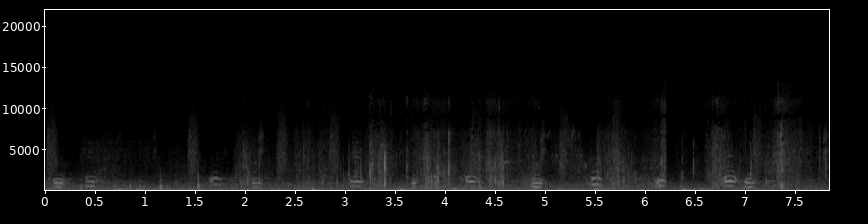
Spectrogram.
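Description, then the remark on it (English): A flock of Canada geese in a park honks repeatedly in overlapping, irregular calls, steady throughout, with outdoor rumble underneath and no talking. “Let's try to sneak up on these Canadian geese.”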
